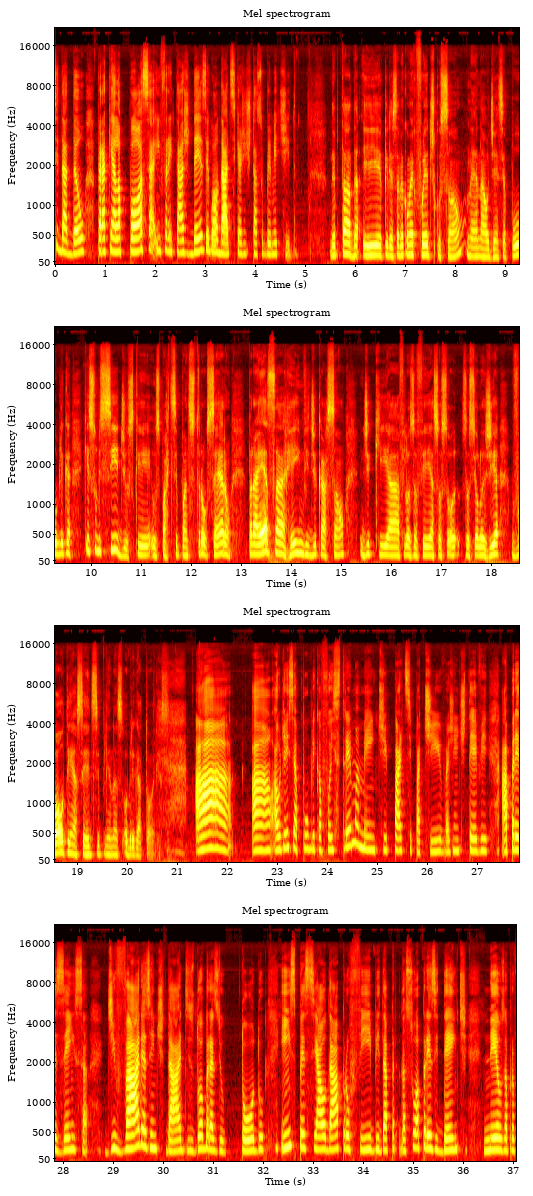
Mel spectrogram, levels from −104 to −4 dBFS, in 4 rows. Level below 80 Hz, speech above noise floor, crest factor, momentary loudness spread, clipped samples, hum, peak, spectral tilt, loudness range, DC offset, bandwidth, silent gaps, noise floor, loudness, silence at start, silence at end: -62 dBFS; 27 dB; 24 dB; 12 LU; under 0.1%; none; 0 dBFS; -4 dB/octave; 6 LU; under 0.1%; 18 kHz; none; -50 dBFS; -23 LUFS; 0 s; 0 s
